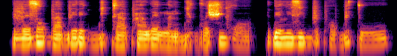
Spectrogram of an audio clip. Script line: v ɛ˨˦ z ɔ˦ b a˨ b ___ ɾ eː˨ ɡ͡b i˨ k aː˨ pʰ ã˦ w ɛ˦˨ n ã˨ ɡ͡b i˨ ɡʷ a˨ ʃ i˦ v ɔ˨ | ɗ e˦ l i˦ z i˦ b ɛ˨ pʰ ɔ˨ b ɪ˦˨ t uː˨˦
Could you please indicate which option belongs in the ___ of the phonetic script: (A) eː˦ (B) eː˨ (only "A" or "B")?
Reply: A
